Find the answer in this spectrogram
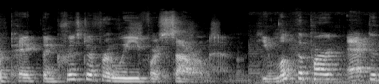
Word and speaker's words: Saruman: It's pronounced Saruman! The S isn't silent!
